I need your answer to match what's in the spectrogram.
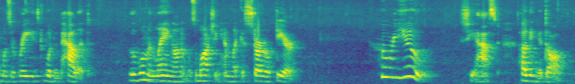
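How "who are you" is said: put-on high childlike voice; high-pitched girlish question; young girl, wary. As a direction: ask it as a timid little girl.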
